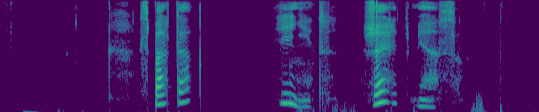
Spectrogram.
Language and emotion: Russian, neutral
